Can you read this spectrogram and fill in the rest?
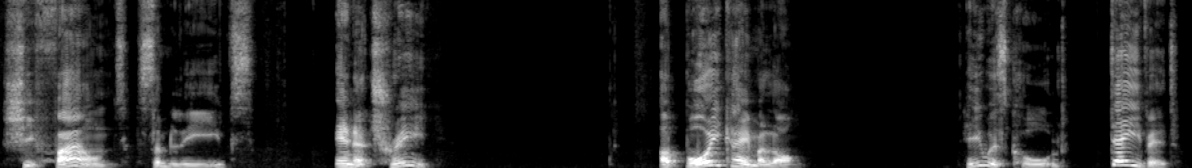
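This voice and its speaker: A man's voice: mid-range voice, huge pitch swings, slow, long pauses, husky. A man, a children's author, speaking to young children in an enthusiastic, theatrical storytelling style with emphatic delivery.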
